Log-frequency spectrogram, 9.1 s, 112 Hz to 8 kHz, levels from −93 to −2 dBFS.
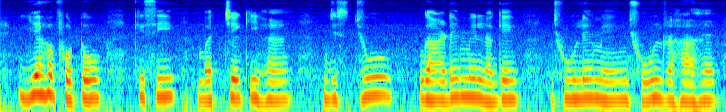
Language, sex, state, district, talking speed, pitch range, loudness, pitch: Hindi, female, Uttar Pradesh, Deoria, 105 wpm, 180-200 Hz, -27 LUFS, 190 Hz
